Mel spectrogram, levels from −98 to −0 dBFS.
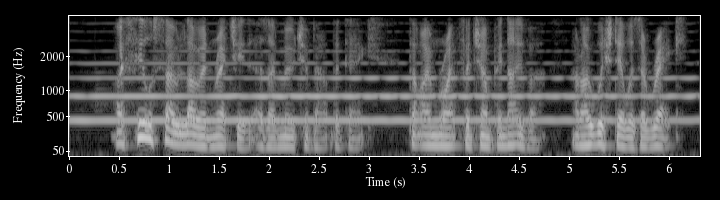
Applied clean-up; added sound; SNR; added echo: none; Wind instrument, woodwind instrument; 4 dB; none.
